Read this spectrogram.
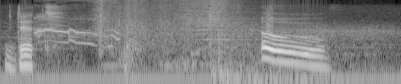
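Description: A big splash of water crashes down.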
